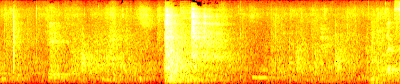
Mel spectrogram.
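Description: Children's chatter with scattered clicks and knocks as band instruments and music stands are handled on a stage. A little past three seconds in come two loud knocks about half a second apart, then the chatter and small clicks go on.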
